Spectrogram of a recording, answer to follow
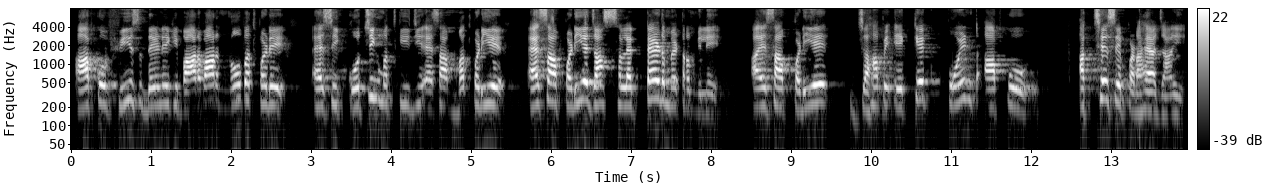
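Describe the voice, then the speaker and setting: Man with a high voice as a coaching teacher. Exam-prep lecture, chatty, repeats himself. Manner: chatty, asks students questions and answers them himself; repeats phrases for emphasis.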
